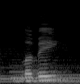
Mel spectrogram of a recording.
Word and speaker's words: LaVie: LaVie?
